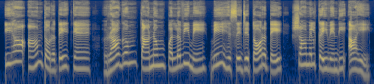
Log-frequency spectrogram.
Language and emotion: Sindhi, neutral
